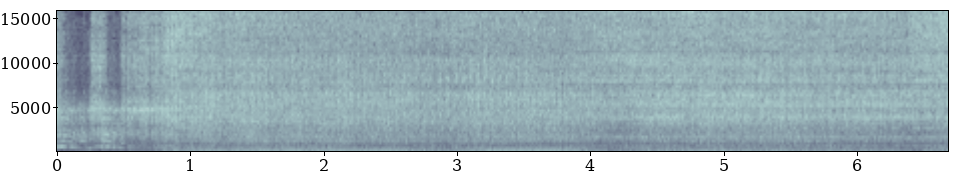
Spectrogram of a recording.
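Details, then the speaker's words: 1965 Dodge D100 slant six, first run after sitting 30 years; freshly started, it settles into a slightly uneven idle with a faint puffing tick; small exhaust leak, judged not that bad. "it runs and it sounds just like a slant 6 with a little bit of an exhaust leak like always it's not that bad in exhaust"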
